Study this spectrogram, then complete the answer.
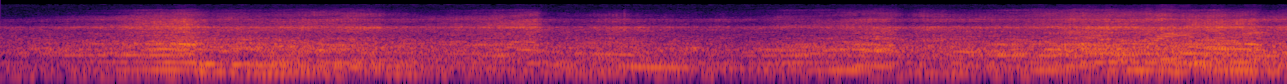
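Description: Race cars roar through a lap at a short-track event, a continuous dense engine drone with rising and falling swells as cars pass, heard under steady crowd and announcer noise.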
